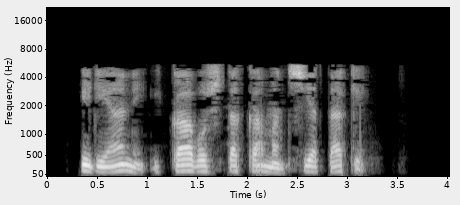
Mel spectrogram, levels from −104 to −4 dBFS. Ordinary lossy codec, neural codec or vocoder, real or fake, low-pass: MP3, 24 kbps; none; real; 5.4 kHz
